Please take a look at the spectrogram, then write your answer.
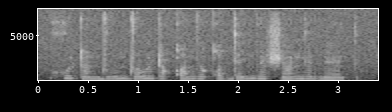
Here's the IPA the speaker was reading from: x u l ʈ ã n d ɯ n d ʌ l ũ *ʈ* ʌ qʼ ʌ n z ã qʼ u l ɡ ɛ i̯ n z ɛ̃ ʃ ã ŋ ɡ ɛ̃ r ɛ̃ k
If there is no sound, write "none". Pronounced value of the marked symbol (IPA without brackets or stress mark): ʈ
